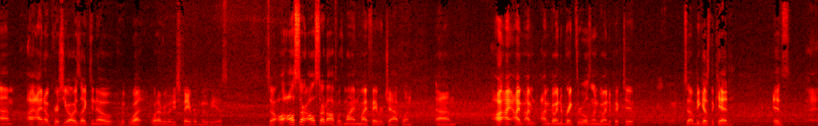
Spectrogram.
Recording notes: This week's episode of the podcast is a special episode, recorded live on the steps of the old Charlie Chaplin studios in Hollywood! On the steps of the old Chaplin Studios, now the Jim Henson Studios.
